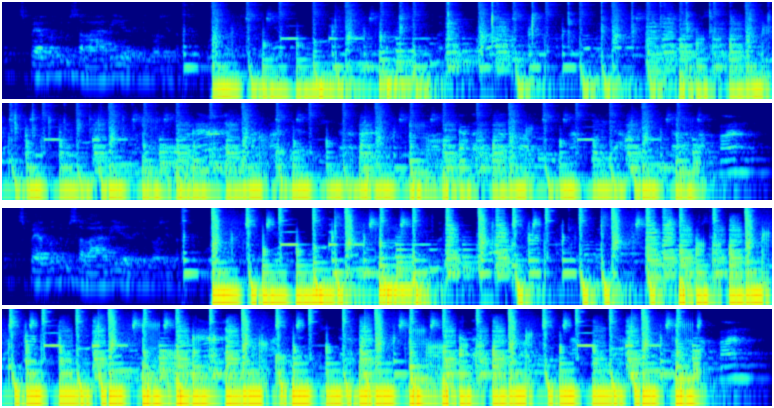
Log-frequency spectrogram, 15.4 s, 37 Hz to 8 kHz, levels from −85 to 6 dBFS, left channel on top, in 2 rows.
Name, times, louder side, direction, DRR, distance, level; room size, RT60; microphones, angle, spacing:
voice 1, 0.3-2.8 3.6-4.1 4.3-5.2 5.8-6.4 6.7-8.1, equal, 60° right, 1 dB, 1.5 m, -55 dB
sound 1, 1.8-14.7, right 6 dB, 80° right, 0.3 m, -34 dB
sound 2, 4.0-10.5, left 12 dB, 65° left, 0.4 m, -49 dB
voice 2, 9.0-11.5 11.9-15.2, equal, 5° right, 3 dB, 0.5 m, -50 dB
7.9 x 6.7 x 3.1 m, 0.79 s
head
